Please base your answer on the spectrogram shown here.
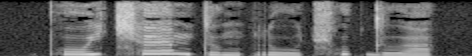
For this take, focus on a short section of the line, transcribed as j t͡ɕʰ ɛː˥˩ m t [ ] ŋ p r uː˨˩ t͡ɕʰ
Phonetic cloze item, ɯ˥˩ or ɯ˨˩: ɯ˨˩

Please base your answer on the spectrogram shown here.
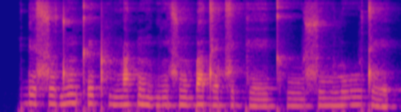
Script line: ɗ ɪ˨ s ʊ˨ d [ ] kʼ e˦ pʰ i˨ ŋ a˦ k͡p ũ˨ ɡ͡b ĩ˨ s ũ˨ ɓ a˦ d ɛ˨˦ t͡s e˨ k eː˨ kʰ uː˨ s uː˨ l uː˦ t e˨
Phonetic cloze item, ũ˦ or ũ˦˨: ũ˦˨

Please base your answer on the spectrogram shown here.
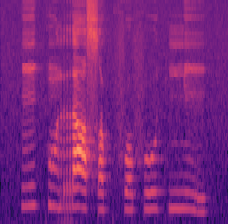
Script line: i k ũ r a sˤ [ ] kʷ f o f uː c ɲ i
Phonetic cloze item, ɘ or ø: ø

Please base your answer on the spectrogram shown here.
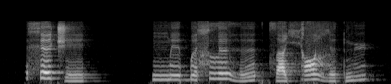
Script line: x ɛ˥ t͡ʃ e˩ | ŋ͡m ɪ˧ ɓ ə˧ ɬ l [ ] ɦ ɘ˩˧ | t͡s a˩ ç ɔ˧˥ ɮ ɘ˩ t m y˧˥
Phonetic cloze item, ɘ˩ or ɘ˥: ɘ˥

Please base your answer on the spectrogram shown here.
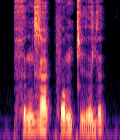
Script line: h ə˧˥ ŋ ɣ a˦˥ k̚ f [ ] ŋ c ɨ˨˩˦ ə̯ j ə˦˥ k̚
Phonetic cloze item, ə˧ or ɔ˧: ɔ˧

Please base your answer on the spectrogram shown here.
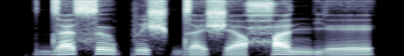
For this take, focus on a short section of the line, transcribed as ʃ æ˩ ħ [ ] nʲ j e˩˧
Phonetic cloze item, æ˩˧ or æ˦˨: æ˦˨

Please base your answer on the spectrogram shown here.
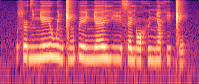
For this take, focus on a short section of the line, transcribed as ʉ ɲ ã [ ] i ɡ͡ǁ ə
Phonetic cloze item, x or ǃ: x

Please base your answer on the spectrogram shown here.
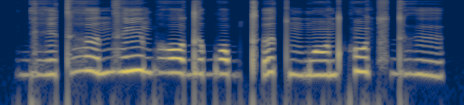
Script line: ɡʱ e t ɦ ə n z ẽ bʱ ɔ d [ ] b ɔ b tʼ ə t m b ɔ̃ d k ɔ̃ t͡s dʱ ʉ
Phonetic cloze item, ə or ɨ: ə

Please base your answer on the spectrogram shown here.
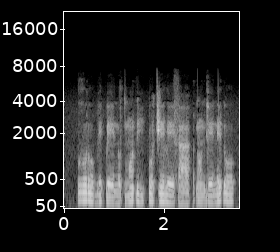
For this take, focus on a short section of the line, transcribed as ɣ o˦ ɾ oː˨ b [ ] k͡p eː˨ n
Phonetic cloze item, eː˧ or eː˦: eː˧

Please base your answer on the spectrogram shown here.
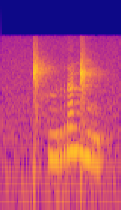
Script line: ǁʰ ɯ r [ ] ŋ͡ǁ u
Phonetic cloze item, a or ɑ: a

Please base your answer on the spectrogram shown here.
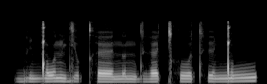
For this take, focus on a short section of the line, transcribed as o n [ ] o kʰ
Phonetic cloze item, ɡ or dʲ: dʲ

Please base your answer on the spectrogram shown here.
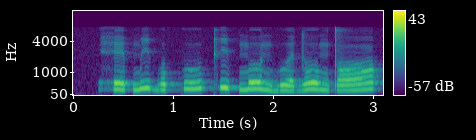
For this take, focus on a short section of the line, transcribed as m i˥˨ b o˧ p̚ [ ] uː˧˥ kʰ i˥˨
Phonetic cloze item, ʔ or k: k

